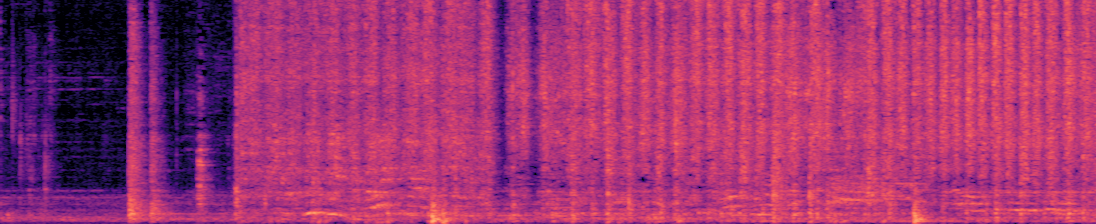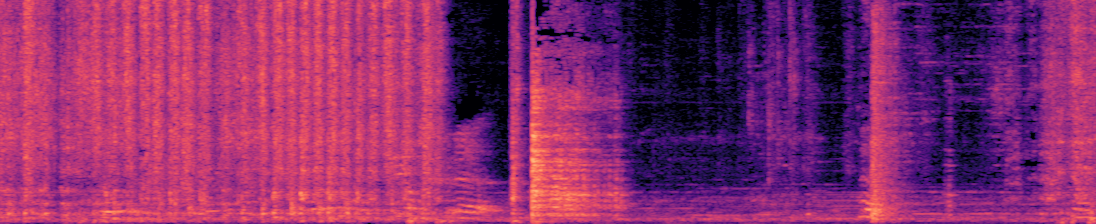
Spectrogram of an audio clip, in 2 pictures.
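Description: Wire whisk beating beer batter in a stainless steel mixing bowl: fast, even scraping strokes against the metal, starting about two seconds in and stopping about ten seconds later.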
